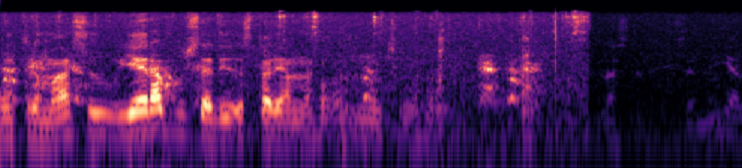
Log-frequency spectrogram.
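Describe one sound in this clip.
A middle-aged man speaks calmly close by, outdoors.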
